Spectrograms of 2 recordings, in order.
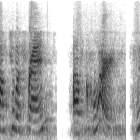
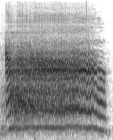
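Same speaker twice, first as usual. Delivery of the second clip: long frustrated growl; angry growl; 3 semitones higher than usual. Acted. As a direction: growl in sudden anger. Tracy angry about her iPad.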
